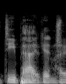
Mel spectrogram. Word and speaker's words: dpkg: calls it dpkg I call it I've always pronounced as D package but whatever yes I always say it in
